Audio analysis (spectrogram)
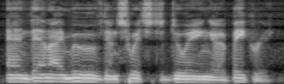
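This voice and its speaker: Guy interpreting for a deaf speaker, really deep voice, short plain answers, mic far off. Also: normal speed, a bit bright, faint music behind. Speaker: interpreter voicing a deaf guest's signing. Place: church sanctuary.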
